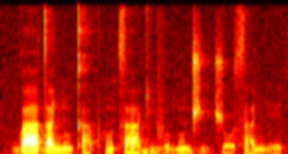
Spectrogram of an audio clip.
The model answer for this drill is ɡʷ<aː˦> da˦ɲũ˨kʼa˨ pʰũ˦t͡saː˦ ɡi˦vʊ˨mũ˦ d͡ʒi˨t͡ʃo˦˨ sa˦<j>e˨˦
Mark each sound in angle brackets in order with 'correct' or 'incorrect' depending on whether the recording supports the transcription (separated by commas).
correct, incorrect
